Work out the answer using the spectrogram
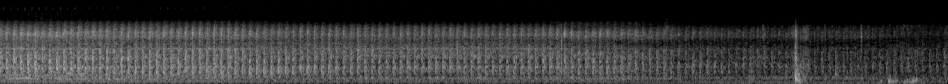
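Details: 2017 Lada Granta, 15,000 km: shaking and check engine light after reversing; sharp even knocking three or four per second from gearbox, fading as engine slows to stop; stops with clutch pressed, engine still shakes; cause unknown.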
